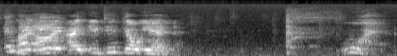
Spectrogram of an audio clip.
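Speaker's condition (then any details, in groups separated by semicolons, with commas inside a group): No condition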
